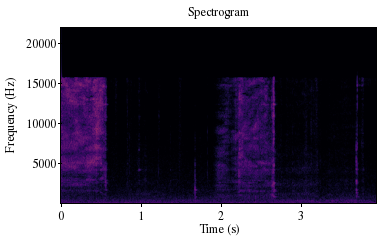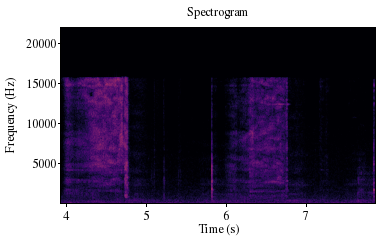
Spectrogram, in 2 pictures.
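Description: An O1 tool-steel knife blade drawn across a diamond sharpening plate in four strokes, each about half a second long and about two seconds apart, the diamonds cutting at the steel.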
